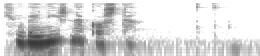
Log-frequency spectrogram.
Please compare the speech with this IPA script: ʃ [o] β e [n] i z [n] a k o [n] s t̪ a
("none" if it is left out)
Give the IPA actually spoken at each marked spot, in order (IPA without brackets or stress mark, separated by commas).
u, n, n, none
